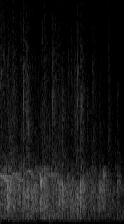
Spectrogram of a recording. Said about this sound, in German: Applaus.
